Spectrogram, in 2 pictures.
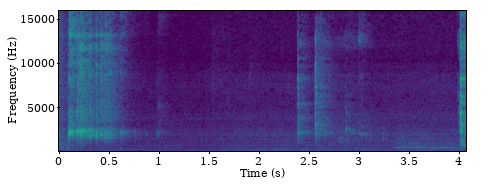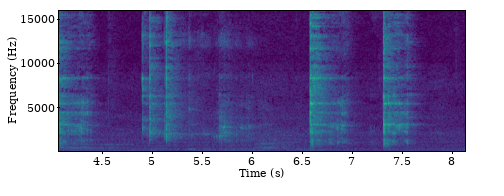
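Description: A small bottle of egg yolk is scraped out with a utensil for a homemade face cream, giving intermittent close clinks and taps against glass, spaced over several seconds with quiet pauses between.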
